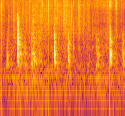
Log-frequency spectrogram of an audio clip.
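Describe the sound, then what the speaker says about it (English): Onions, peppers and sausage sauté in a pan for homemade pizza, a continuous close sizzle punctuated by quick scraping strokes as the mix is stirred. "I'm going to saute these onions first a little bit."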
